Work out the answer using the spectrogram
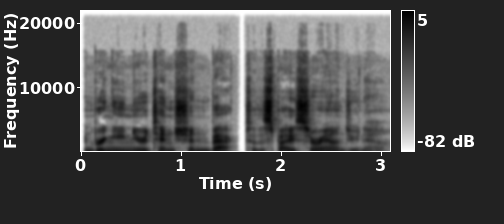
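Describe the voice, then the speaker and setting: A man with a fairly low pitch serves as guide, narrating a guided meditation. His speech is calm, measured, and instructional, with pauses throughout.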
